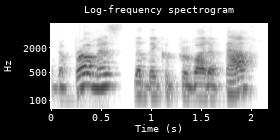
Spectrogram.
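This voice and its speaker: A middle-aged man from Costa Rica delivers an academic lecture at a mid pitch. He reads from his notes in a careful, measured way. His phrasing is dotted with frequent "uh" fillers. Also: sing-song, a bit bright. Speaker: guest lecturer.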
